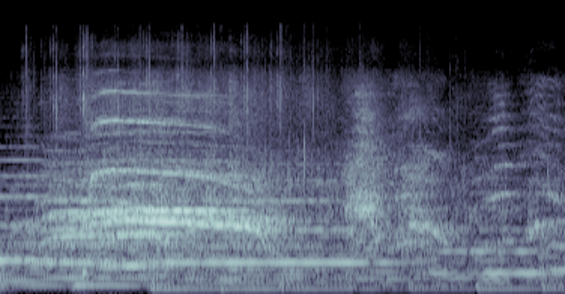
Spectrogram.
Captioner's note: attendees cheering and applauding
